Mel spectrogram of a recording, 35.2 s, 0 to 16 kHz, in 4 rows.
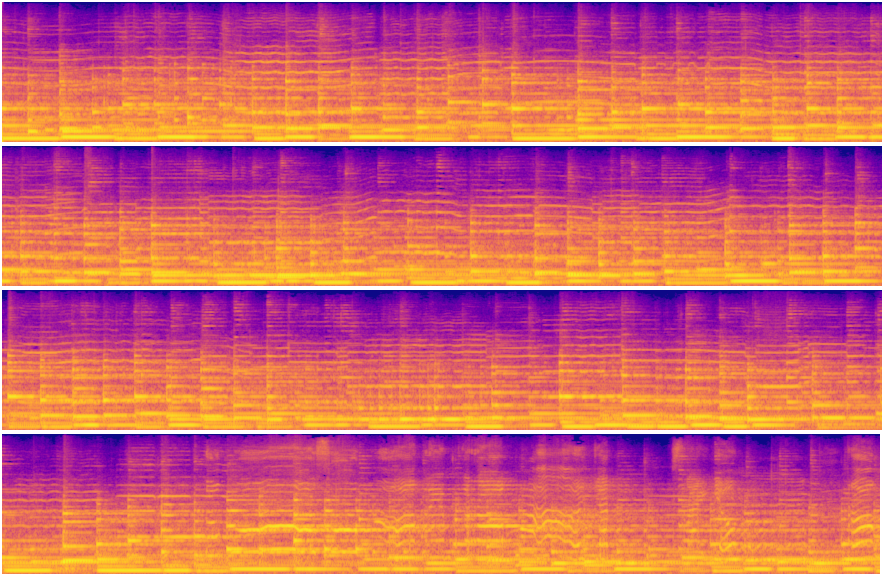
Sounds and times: Pizzicato: 0.0s - 35.1s
Zither: 0.0s - 35.1s.

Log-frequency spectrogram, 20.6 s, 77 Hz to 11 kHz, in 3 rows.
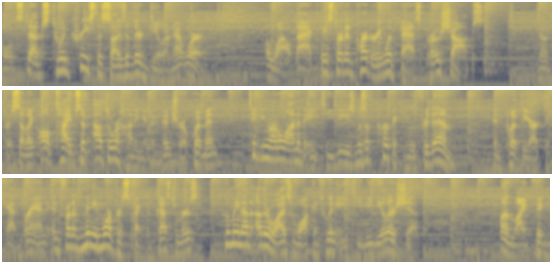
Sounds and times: Speech: 0.0s - 2.6s, 3.3s - 6.1s, 6.7s - 19.0s, 20.0s - 20.6s
Music: 0.0s - 20.6s.

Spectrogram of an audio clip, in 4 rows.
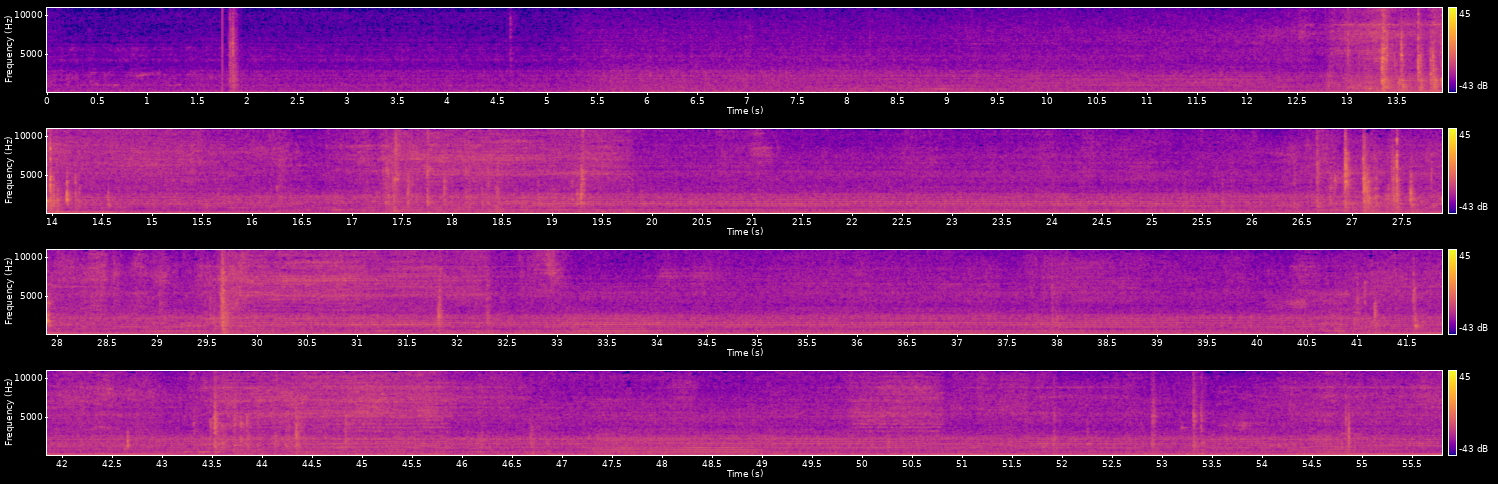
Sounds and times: Vehicle: 0.0s - 55.8s.

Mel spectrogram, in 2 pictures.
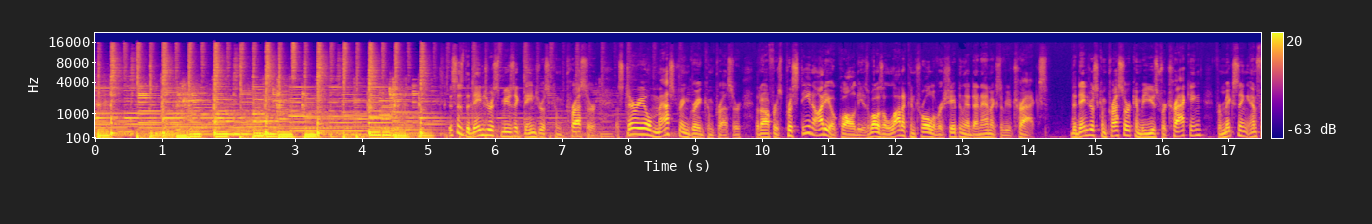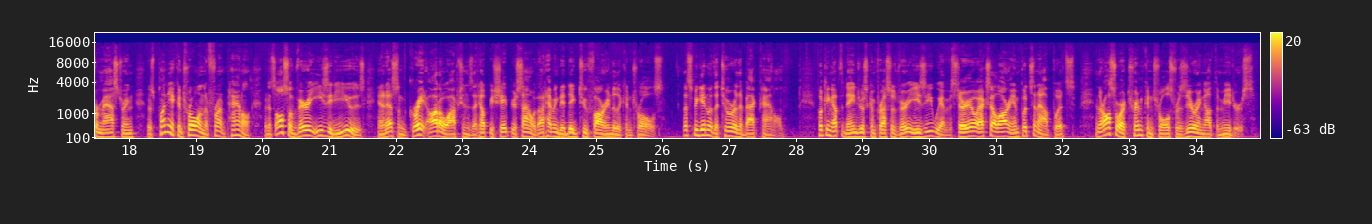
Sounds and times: Speech: 5.3s - 34.9s.

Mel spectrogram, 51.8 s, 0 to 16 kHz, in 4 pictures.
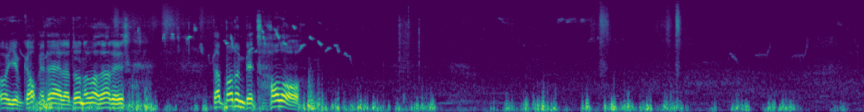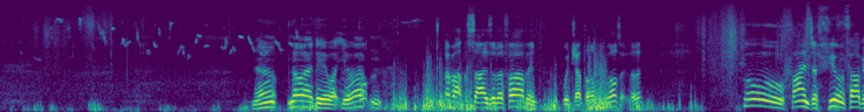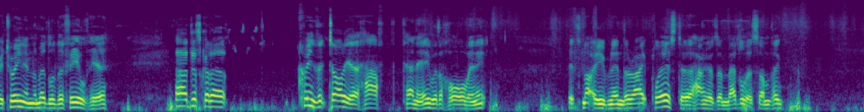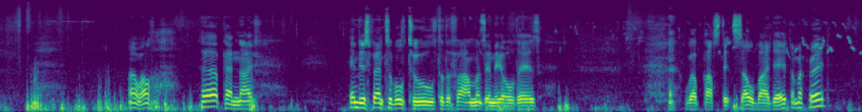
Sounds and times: Speech: 0.0s - 2.0s, 3.2s - 4.5s, 16.7s - 18.8s, 19.6s - 22.6s, 24.1s - 27.6s, 28.5s - 29.3s, 30.4s - 33.3s, 34.4s - 37.7s, 40.8s - 42.8s, 44.1s - 47.0s, 48.9s - 51.4s.

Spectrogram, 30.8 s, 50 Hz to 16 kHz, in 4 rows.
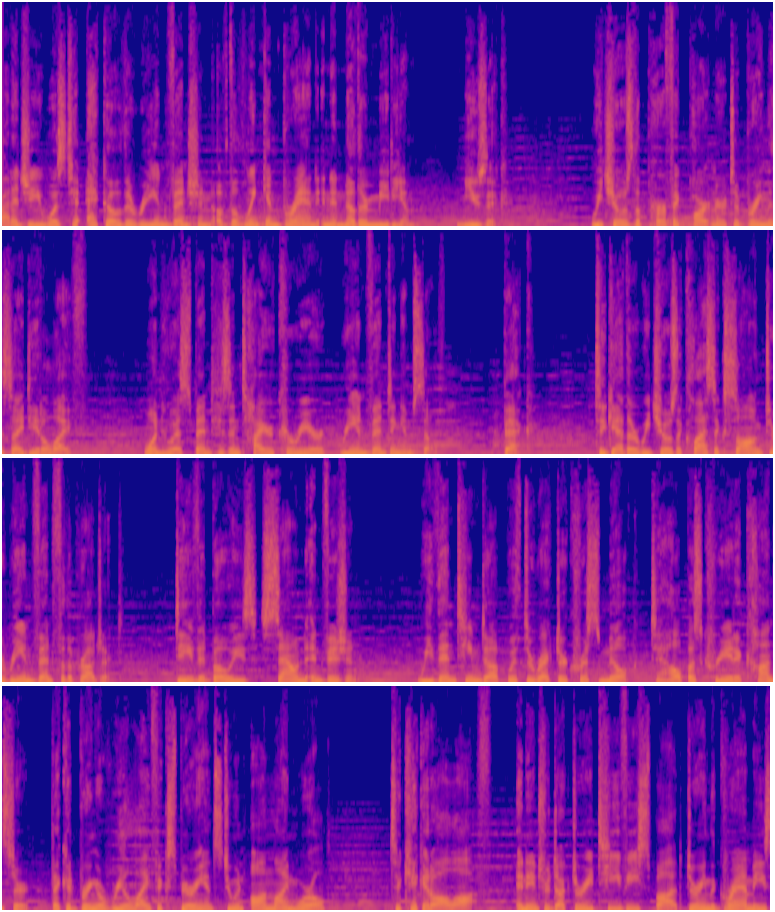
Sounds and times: Speech: 0.0s - 5.1s, 5.9s - 12.1s, 12.7s - 16.6s, 17.2s - 19.0s, 19.6s - 26.4s, 27.0s - 30.8s
Music: 0.0s - 30.8s.

